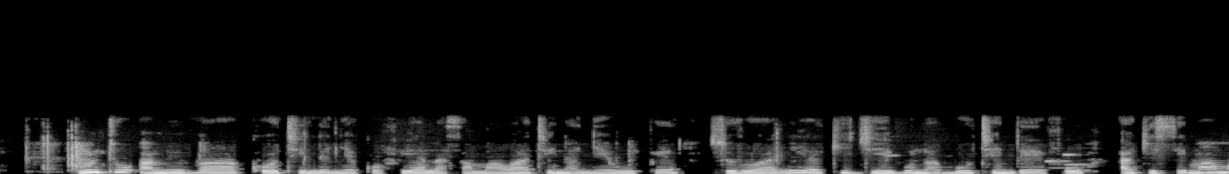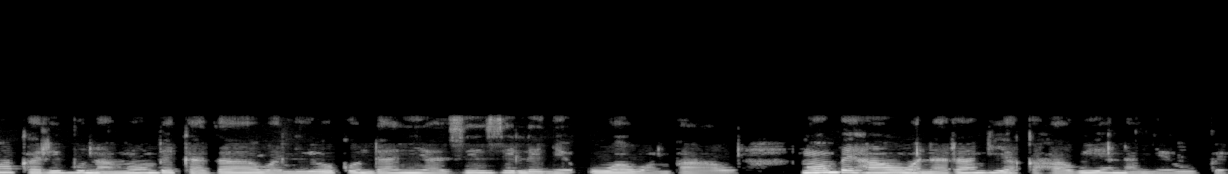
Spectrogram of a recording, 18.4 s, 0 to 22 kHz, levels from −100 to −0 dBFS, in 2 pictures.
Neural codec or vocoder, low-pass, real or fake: none; 7.2 kHz; real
